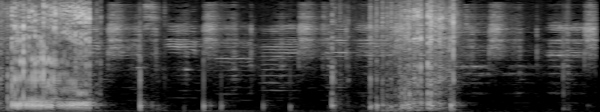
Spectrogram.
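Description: Background music, over which a knife blade slits the packing tape on a cardboard box: two loud scraping bursts, one lasting about the first second and another around four seconds in, with small clicks of the blade and cardboard between.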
